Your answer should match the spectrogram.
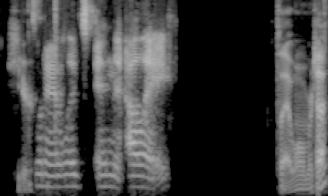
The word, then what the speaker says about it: LA: You want to make sure that you stress the A. So again, go higher in the pitch. Hold it longer. LA. So it's not LA. It's LA.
